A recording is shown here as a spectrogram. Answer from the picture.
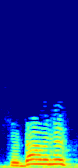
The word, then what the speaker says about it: pseudonymous: Pseudonymous means false name, and it's spelled this way. P-S-E-U-D-O, and you put the emphasis mark on that O, N-Y-M-O-U-S, pseudonymous, or pseudonymous.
